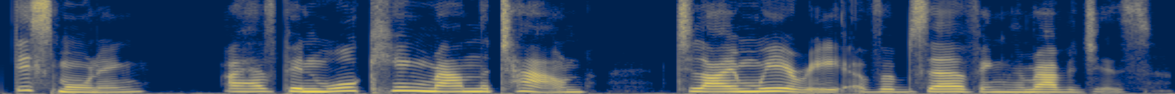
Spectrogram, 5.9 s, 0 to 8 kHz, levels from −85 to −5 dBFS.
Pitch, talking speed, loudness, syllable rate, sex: 230 Hz, 175 wpm, -19 LUFS, 4.9 syllables/s, female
